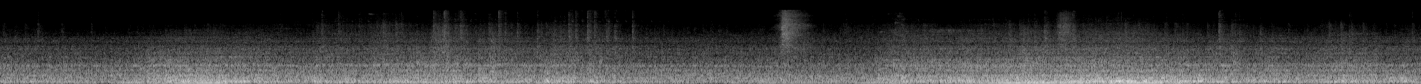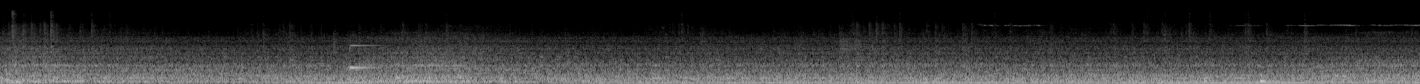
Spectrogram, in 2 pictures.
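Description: Interior sound from the rear of a Neoplan AN459 articulated transit bus under way: its Caterpillar C-9 diesel engine runs with a steady low rumble that swells louder about two seconds in and again around ten to twelve seconds in, with road and body noise. A brief sharp noise comes about eight seconds in.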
